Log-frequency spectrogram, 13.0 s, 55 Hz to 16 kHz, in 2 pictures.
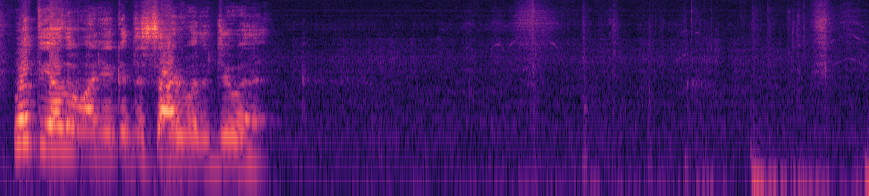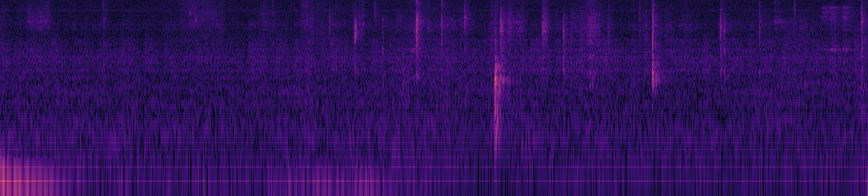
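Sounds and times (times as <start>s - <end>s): cards and packaging rustling: 9.4s - 12.2s.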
